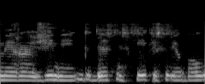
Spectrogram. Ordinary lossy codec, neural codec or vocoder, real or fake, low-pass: AAC, 48 kbps; codec, 16 kHz, 16 kbps, FunCodec, trained on LibriTTS, 50 frames a second; fake; 7.2 kHz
